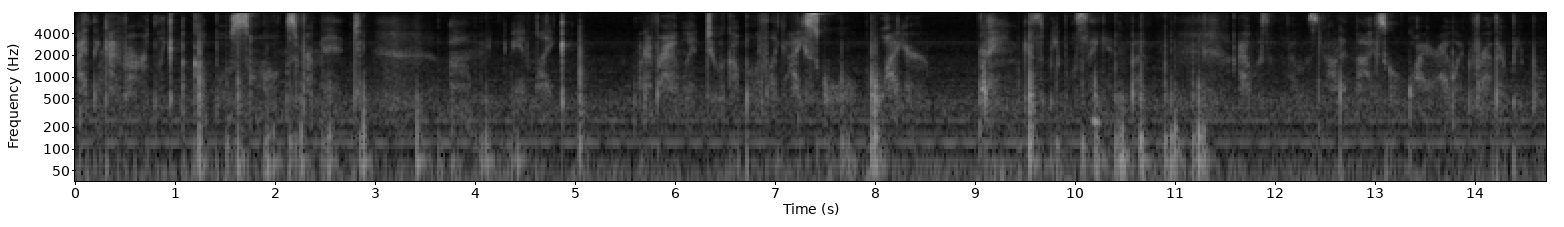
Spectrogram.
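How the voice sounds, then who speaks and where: A woman's voice: normal speed, low-quality recording. A young woman hosting ASMR, rambling casually in a whisper and repeating words and phrases for effect. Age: young adult. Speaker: ASMR video host.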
